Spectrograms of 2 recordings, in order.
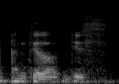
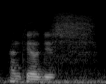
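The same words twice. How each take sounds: The two takes are said the same way.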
